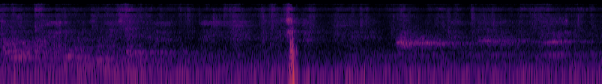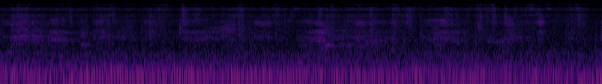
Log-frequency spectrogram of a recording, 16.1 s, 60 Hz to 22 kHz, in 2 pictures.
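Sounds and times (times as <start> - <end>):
distant voices: 0.0 - 16.0
faint footfalls: 0.0 - 16.0
low rumble in a tunnel: 0.0 - 16.0.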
